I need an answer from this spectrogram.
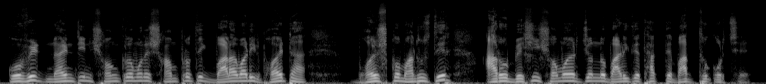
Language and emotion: Bengali, fearful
